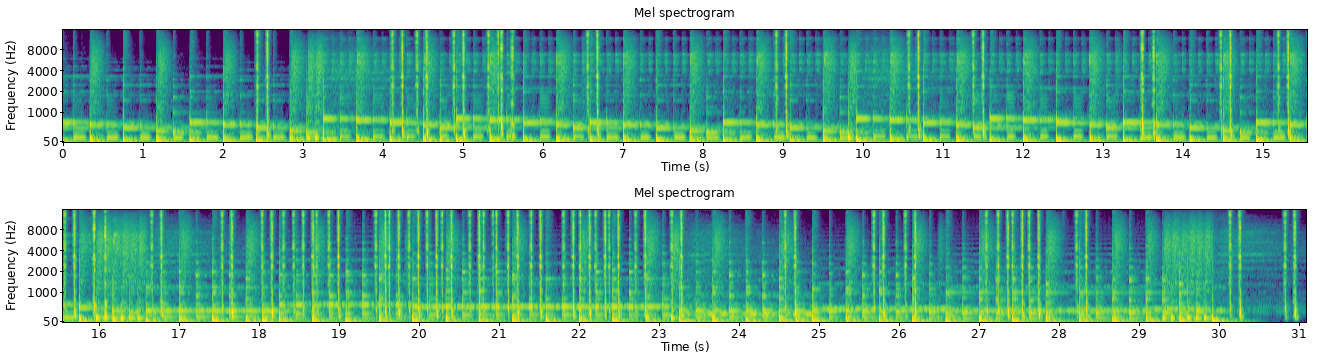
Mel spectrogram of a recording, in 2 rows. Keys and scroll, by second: 9.7 ctrl+i.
